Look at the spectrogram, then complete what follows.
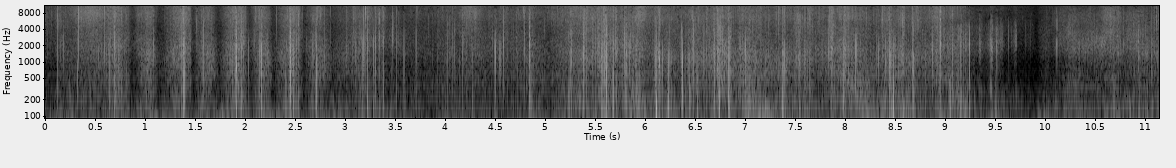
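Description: Foam squished and rubbed by hand right at the microphone: a dense, irregular crackling of popping bubbles with wet squishing, easing briefly about nine and a half seconds in.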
